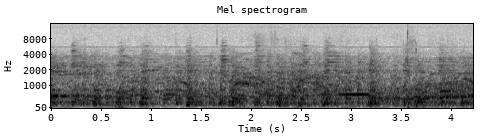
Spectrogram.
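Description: Near silence: faint, steady stadium background noise.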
